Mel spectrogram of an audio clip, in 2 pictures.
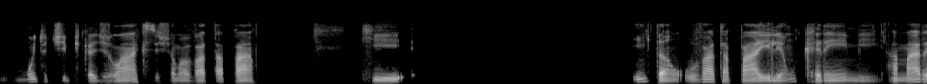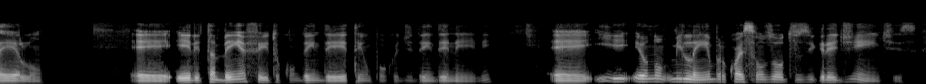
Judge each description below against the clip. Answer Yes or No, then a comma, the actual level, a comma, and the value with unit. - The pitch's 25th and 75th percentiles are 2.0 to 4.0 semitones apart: No, average, 4.7 semitones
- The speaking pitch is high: No, very low, 95 Hz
